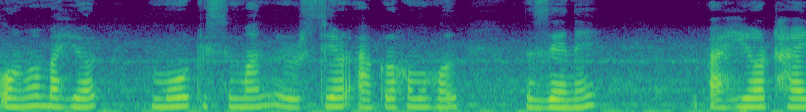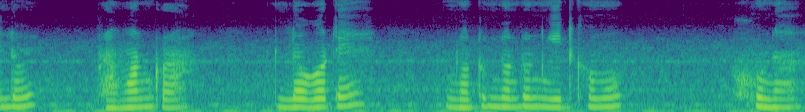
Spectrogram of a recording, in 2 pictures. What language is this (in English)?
Assamese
